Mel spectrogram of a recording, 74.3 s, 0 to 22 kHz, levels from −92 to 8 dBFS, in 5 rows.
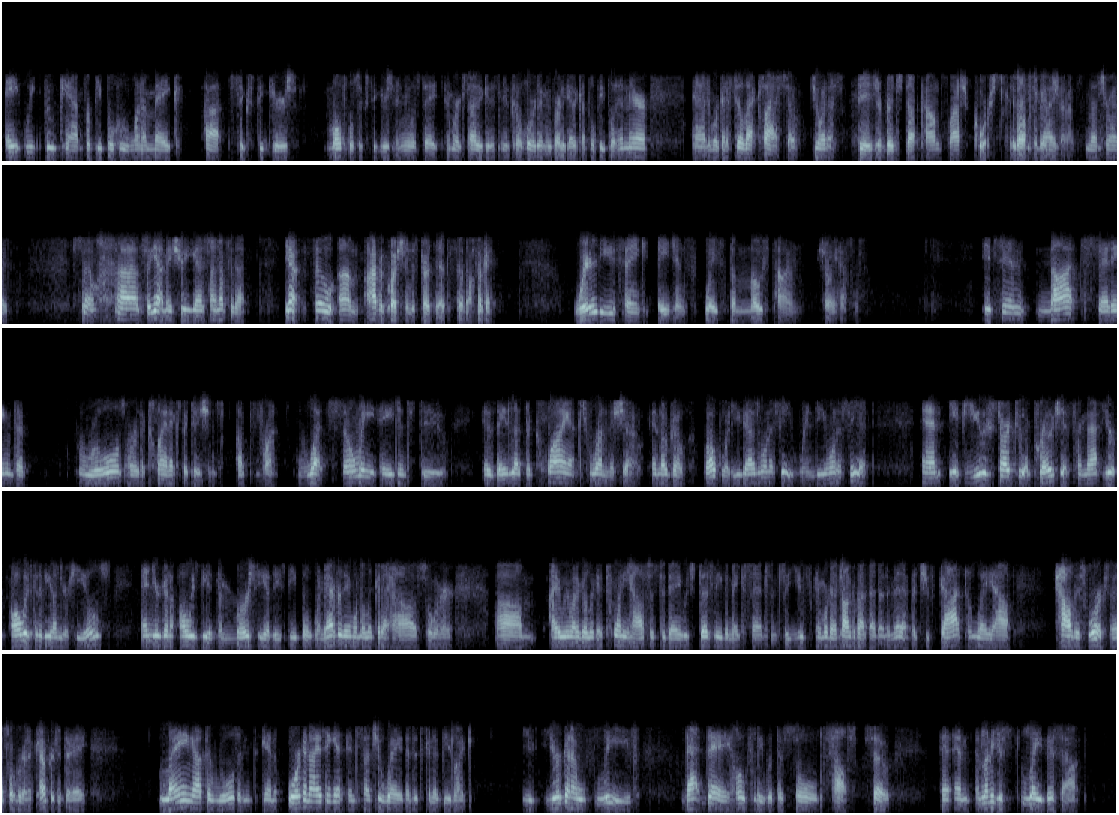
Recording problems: phone-call audio; poor line; nothing above 3 kHz

